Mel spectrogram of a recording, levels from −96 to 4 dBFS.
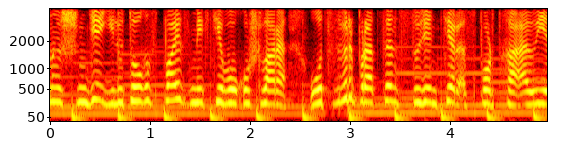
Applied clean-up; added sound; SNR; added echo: none; none; none; none.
